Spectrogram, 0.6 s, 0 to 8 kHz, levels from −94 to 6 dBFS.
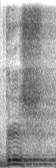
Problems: constant background noise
